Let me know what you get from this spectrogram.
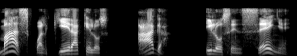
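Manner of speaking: slow, unhurried reading.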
